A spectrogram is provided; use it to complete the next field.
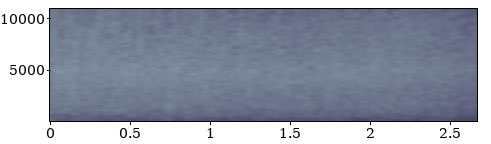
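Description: A waterfall fed by a large lake rushes steadily at the spring that is the source of the River Bride in England, a dense, even roar of falling water that fills the whole short stretch without pause, loud, with no voices or other sounds breaking through.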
